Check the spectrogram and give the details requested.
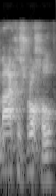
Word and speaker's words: Marcos Rojo: trans Evo Marcos Rojo you may not know this but Marcos Rojo that's how you pronounce it by the way a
